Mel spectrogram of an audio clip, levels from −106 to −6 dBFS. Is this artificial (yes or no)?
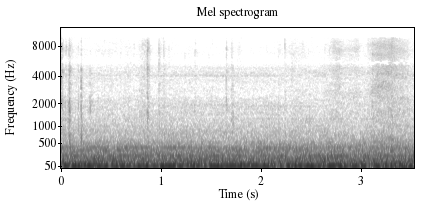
no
